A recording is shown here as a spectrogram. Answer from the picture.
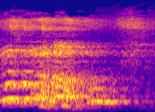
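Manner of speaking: high ticklish giggle; squealing laugh. Acted. Dragon squealing with laughter under tickling. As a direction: laugh helplessly while tickled.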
